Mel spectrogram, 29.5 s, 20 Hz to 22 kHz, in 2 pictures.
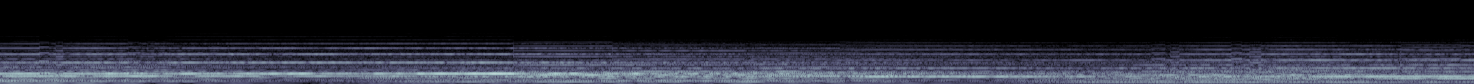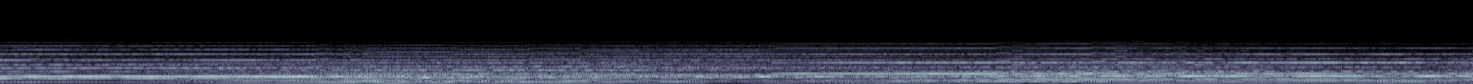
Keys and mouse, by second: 0.8 click, 1.3 click, 2.0 click, 2.5 click, 3.6 KP_Divide, 3.6 KP_Multiply, 4.0 KP_3, 4.8 KP_8, 5.2 KP_Divide, 8.8 KP_Divide, 9.1 KP_3, 9.9 Tab, 12.7 click, 13.5 Tab, 15.0 z, 16.2 alt+z, 19.8 k, 22.7 click, 25.6 click, 26.2 click, 28.7 click, 29.2 click.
